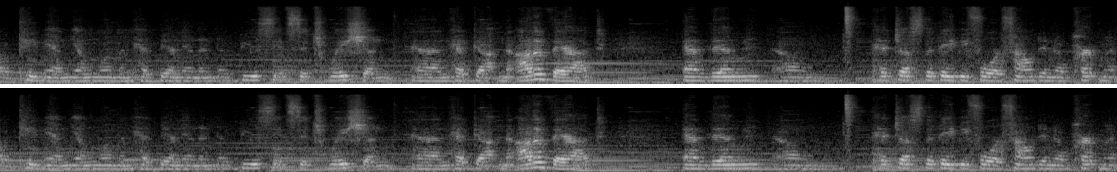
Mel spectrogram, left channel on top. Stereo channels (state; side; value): noise; left; rumble, 21 dB below the sound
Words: came in, young woman, had been in an abusive situation and had gotten out of that, and then had just the day before found an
